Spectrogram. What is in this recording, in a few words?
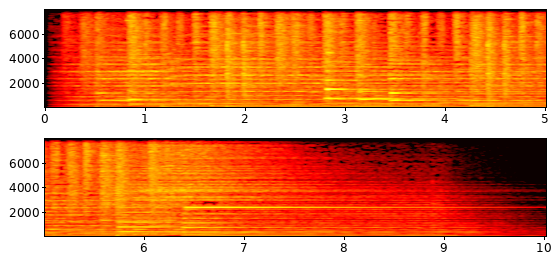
Spanish Sermon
